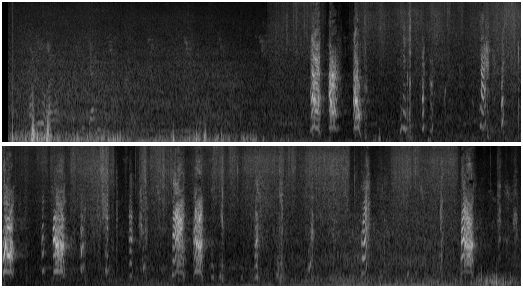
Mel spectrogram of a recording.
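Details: Dumpy, a Jack Russell Terrier, playing with water from a garden hose; after about five seconds of low rumbling, sharp barks come in irregular bursts, some close pairs, with hissing and splashing between them.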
